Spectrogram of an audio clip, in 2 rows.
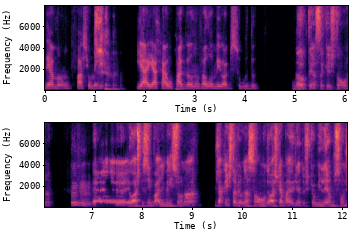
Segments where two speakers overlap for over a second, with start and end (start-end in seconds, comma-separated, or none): none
